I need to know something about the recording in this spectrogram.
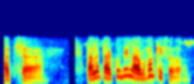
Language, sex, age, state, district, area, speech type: Odia, male, 18-30, Odisha, Mayurbhanj, rural, conversation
